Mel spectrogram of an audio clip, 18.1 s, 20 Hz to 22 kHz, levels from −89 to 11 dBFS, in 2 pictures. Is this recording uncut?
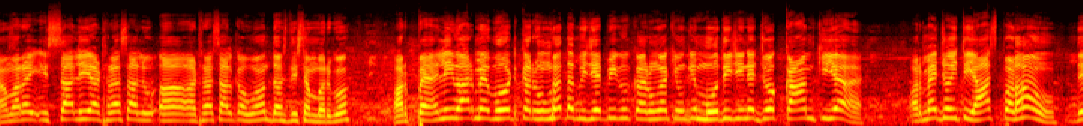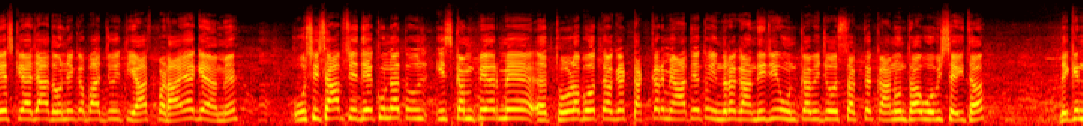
yes; 0 cuts

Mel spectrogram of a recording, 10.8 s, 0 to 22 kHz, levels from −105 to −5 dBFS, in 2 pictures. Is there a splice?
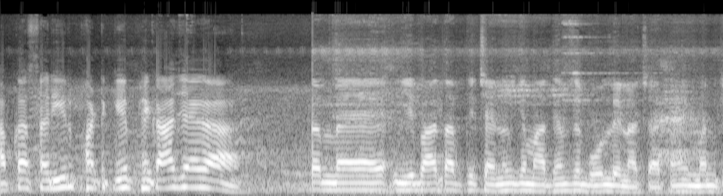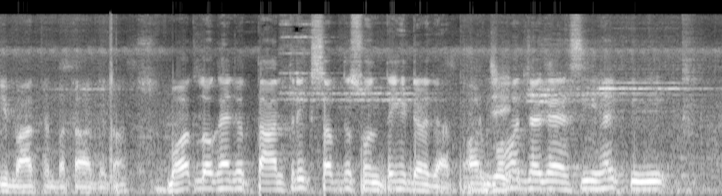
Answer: yes; 2 cuts; at 2.3 s, 8.9 s

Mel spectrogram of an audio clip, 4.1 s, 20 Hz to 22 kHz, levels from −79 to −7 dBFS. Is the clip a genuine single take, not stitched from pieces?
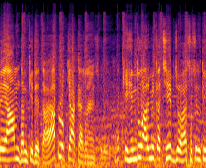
no; 1 cut; at 2.2 s

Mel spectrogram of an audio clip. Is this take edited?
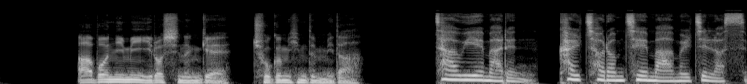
no; 0 cuts

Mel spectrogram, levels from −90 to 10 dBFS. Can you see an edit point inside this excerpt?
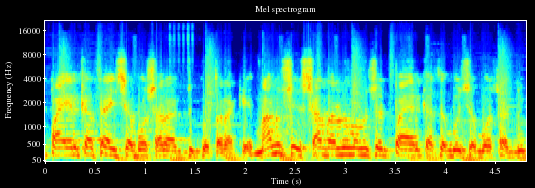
no; 0 cuts

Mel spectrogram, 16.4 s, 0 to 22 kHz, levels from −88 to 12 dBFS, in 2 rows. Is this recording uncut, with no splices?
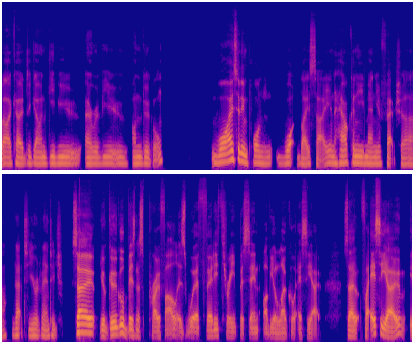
no; 2 cuts; at 3.7 s, 7.2 s

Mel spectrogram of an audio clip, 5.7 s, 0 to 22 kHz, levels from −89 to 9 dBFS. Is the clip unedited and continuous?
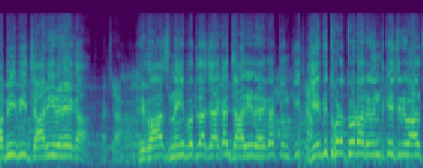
no; 1 cut; at 4.0 s

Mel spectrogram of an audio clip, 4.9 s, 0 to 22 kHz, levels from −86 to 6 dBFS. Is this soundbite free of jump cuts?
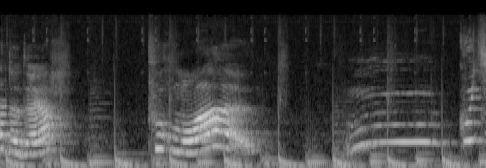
yes; 0 cuts

